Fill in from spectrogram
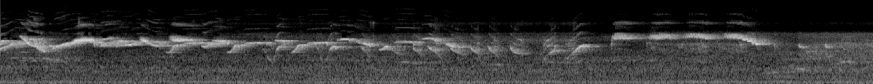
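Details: Chinese hwamei singing against playback of its own song: varied whistles and quick descending chirp runs, ending in a long sustained high whistle followed by softer notes.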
